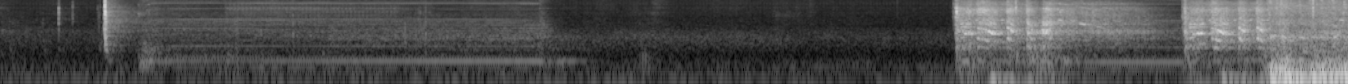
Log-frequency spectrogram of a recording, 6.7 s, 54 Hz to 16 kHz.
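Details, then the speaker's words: 2013 Honda CB1100 just fitted with Wyvern 4-into-4 exhaust pipes: starter catches cleanly, settles into even idle, then crisp loud revs climbing and falling smoothly, much louder than before; normal start-up and revving. "It's a lot louder than it was before."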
